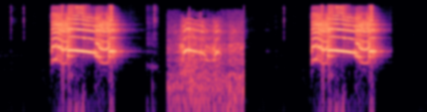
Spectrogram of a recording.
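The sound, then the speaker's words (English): Loud honking from a live goose comes in three bursts: two matching bright, nasal double-note honks with a rougher, raspier honk between them, separated by short silences. “All right, this is a live bird.”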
